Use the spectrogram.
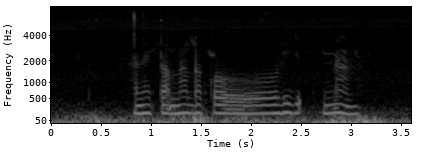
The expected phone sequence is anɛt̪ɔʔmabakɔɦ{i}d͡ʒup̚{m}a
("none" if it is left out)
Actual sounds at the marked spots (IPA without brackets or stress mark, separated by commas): i, n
